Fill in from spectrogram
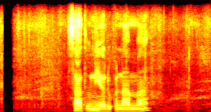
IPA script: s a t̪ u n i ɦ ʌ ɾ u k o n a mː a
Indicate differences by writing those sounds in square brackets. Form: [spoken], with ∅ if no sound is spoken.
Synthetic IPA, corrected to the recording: s a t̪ u n i ɦ ʌ ɾ u k o n a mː a

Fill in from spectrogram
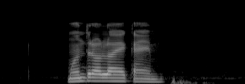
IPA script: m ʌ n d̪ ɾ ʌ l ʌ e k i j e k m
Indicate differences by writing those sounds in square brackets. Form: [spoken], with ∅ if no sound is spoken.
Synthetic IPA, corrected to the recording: m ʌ n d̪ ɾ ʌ l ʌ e k [a] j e [∅] m

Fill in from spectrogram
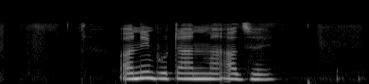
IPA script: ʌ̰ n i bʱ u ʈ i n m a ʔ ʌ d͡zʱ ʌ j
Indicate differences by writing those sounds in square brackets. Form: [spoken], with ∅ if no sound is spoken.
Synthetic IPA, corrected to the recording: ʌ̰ n i bʱ u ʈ [a] n m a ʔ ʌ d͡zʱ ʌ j

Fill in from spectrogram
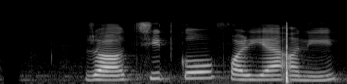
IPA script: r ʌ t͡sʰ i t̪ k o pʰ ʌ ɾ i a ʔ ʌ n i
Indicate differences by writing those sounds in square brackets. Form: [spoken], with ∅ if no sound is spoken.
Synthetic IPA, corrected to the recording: r ʌ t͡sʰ i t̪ k o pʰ ʌ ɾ [j] a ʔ ʌ n i

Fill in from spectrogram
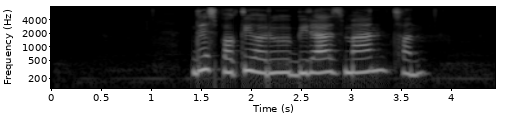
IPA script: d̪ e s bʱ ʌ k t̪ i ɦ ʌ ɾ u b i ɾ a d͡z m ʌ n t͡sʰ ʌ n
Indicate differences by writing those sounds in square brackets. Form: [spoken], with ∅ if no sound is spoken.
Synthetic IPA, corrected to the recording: d̪ e s bʱ ʌ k t̪ i ɦ ʌ ɾ u b i ɾ a d͡z m [a] n t͡sʰ ʌ n

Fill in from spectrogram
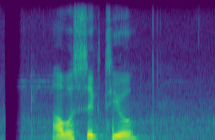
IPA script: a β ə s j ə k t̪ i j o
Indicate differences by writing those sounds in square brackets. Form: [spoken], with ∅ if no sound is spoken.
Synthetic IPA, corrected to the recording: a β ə s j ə k [t̪ʰ] i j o

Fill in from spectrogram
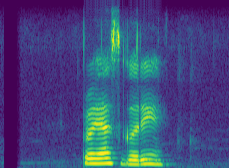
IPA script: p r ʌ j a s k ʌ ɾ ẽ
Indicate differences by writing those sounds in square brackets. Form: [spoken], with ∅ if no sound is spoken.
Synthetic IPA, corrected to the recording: p r ʌ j a s [ɡ] ʌ ɾ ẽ

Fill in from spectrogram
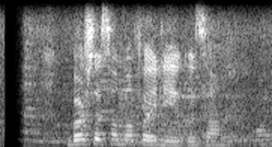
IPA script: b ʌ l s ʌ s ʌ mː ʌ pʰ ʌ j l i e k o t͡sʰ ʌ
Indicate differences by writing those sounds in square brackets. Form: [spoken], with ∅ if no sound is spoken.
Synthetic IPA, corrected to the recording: b ʌ [r] s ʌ s ʌ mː ʌ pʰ ʌ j l i e k o t͡sʰ ʌ

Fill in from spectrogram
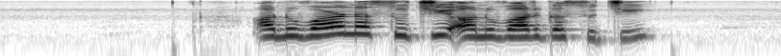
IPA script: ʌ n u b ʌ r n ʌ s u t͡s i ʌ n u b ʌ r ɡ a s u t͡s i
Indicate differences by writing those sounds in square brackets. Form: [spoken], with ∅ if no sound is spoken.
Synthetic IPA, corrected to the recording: ʌ n u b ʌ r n ʌ s u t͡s i ʌ n u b ʌ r ɡ [ʌ] s u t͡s i

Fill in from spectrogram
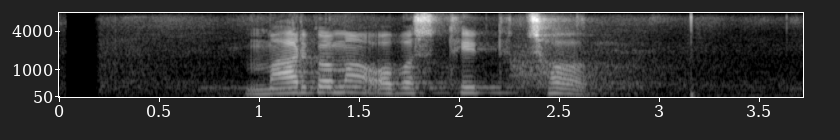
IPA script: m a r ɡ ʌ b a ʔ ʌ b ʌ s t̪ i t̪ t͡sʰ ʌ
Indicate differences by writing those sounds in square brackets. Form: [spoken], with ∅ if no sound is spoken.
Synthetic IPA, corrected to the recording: m a r ɡ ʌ [m] a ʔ ʌ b ʌ s [t̪ʰ] i t̪ t͡sʰ ʌ

